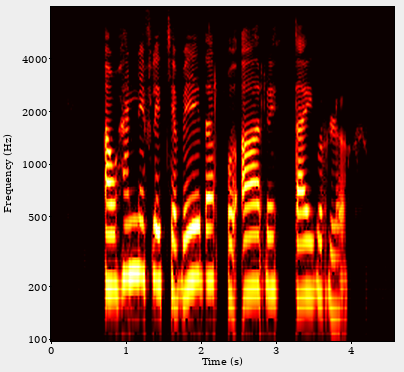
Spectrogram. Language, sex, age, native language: Icelandic, female, 30-39, Icelandic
